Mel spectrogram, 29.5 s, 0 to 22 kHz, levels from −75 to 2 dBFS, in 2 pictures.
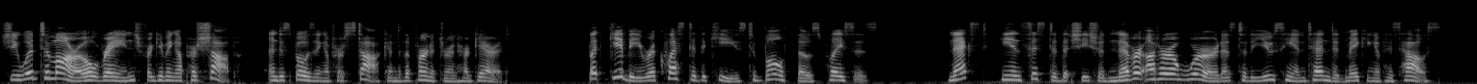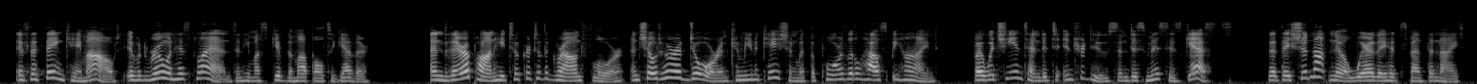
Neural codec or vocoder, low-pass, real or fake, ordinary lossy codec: none; 7.2 kHz; real; AAC, 48 kbps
